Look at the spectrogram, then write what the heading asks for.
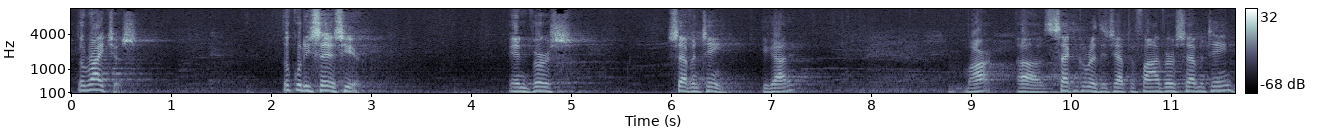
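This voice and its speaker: A man preaching a sermon, calling out to the congregation and shouting lines for emphasis. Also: a little high, a little hiss or hum. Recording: long hall reverb, faint ambience.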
